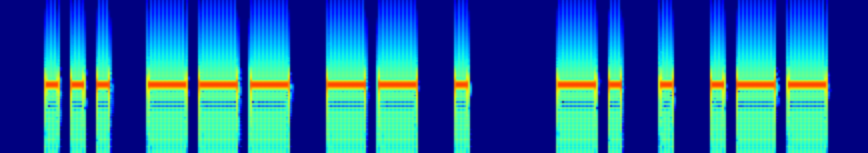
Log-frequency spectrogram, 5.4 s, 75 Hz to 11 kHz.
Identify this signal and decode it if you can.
Morse code, heard as a keyed tone, about 15 wpm, 700 Hz. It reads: SOME NEW
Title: Sentences from Top 1000 Words - Review Part 4 - 15wpm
